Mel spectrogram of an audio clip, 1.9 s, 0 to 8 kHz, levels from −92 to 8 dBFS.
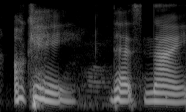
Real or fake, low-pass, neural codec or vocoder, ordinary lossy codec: real; 7.2 kHz; none; none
